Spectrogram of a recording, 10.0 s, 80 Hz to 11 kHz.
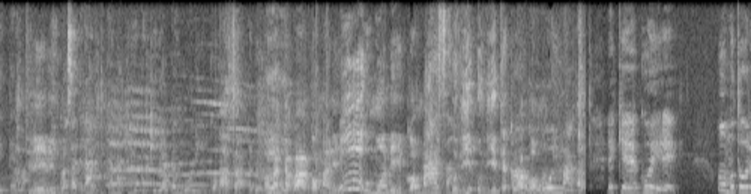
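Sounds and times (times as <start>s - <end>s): rooster crowing: 0.4s - 4.4s.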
